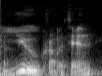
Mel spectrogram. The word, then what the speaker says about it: euchromatin: When it's loosely associated, it's called euchromatin, and you can remember this with the mnemonic, heterochromatin is highly condensed, and euchromatin, eu rhyming with true, truly transcribed.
